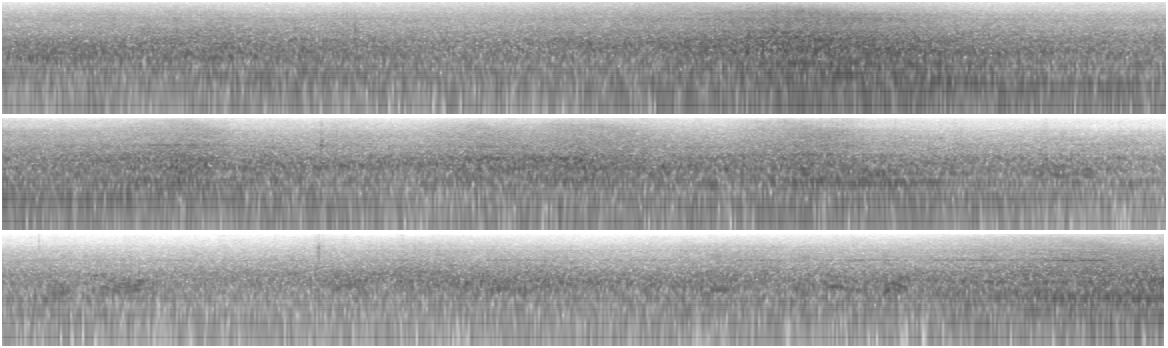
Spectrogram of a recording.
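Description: A bus engine hums as it passes close by.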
